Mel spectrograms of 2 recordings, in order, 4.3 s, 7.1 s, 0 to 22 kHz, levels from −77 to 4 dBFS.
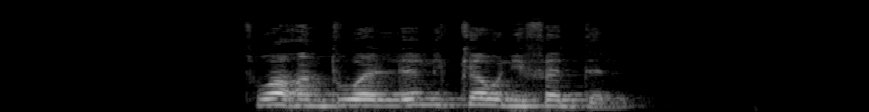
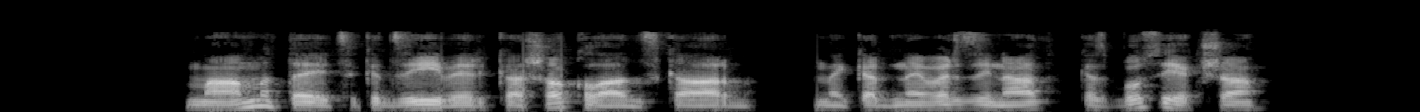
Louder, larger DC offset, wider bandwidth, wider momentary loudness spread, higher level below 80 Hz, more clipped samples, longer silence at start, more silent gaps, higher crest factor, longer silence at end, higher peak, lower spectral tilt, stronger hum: second, -29 LUFS vs -20 LUFS; neither; first, 11 kHz vs 8.2 kHz; second, 8 LU vs 11 LU; second, -72 dBFS vs -54 dBFS; neither; first, 1.3 s vs 0.95 s; second, none vs 3.81-4.06 s, 5.33-5.40 s; about the same, 20 dB vs 20 dB; first, 1.2 s vs 0.8 s; second, -12 dBFS vs -2 dBFS; first, -7 dB/octave vs -5 dB/octave; neither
